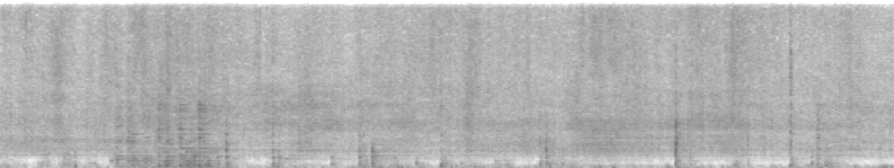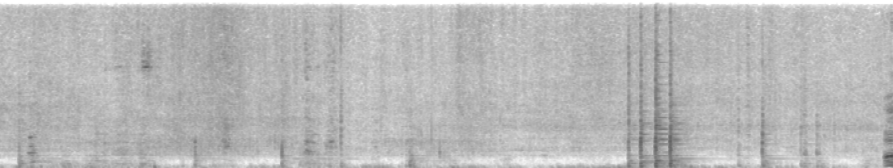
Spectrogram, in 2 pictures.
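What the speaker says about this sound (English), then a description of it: "And then we can slap our big piece of meat right there" Steak sizzling in a pan over hot coals on a campfire, a soft continuous frying hiss with scattered crackles and pops, growing a few sharper spits near the end.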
